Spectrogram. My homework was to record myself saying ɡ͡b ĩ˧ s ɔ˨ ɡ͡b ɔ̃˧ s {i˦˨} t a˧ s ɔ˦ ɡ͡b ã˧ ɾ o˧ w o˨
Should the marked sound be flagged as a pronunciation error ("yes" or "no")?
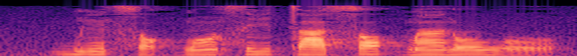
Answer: yes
